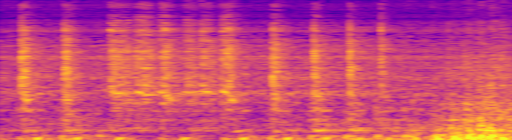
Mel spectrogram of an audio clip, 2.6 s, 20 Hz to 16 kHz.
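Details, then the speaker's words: Honda Wave 110i: repeated cranking without firing, very hard starting, unstable idle and hesitation; fuel pump, injector and spark plug changed without cure, compression feels low, diagnosed as faulty throttle body MAP sensor. "เนี่ยครับเร่งได้ปกตินะครับแล้วก็เอ่อเสียงตัดอะไรช่วงปลายๆเนี้ยปกติเลยแต่ว่าSLโลว์ไม่อยู่นะครับแล้วก็ติดยากมากอันนี้คืออาการของเค้าเลย"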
